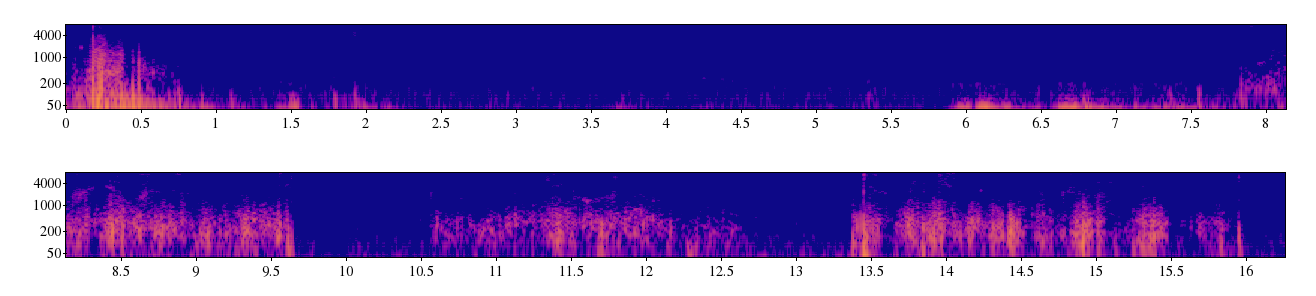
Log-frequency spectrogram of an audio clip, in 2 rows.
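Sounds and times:
microphone picked and scraped with small tools: 0.0 - 0.6, 7.8 - 9.7, 10.6 - 12.7, 13.4 - 15.9.

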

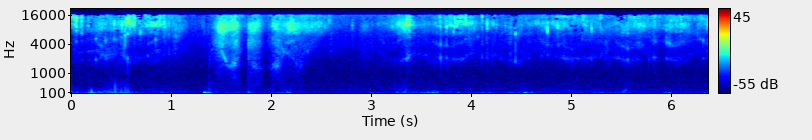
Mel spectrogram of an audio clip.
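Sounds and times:
oily hand sounds: 0.1 - 6.3
flutter finger sounds: 1.3 - 2.5.

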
